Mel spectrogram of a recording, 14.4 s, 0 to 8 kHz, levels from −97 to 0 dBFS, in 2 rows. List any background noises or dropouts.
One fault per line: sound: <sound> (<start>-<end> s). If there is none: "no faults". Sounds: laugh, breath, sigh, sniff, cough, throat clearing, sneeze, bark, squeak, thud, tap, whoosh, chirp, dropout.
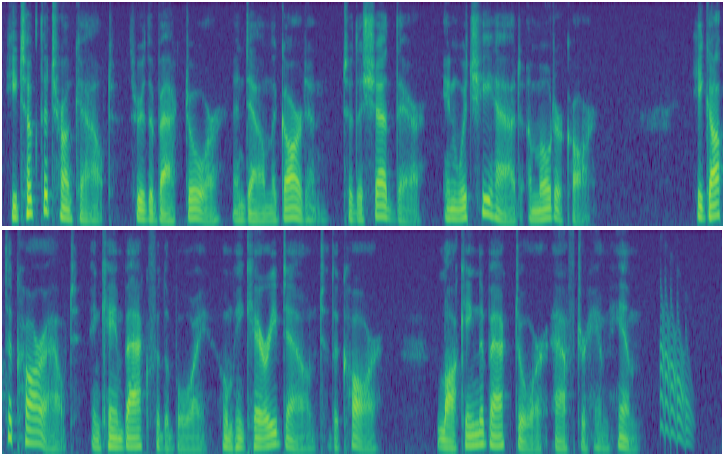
sound: chirp (13.8-14.2 s)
